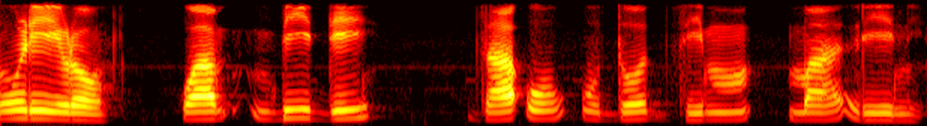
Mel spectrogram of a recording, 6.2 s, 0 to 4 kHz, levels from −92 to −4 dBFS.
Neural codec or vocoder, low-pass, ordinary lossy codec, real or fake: none; 3.6 kHz; none; real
